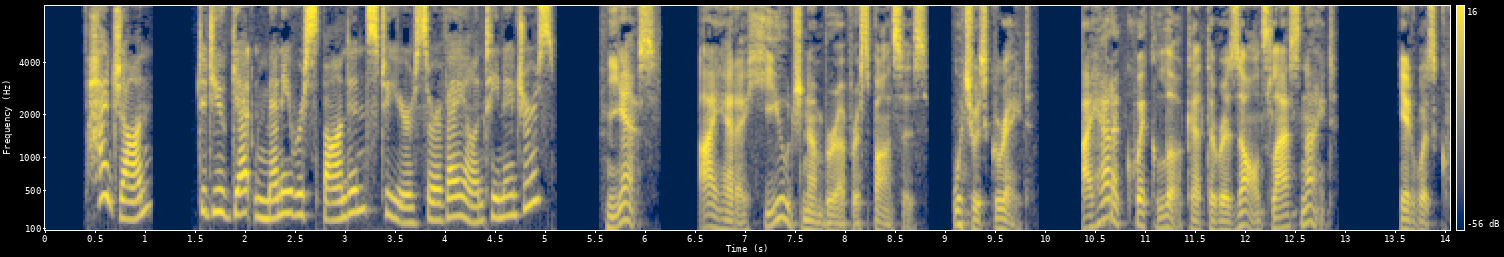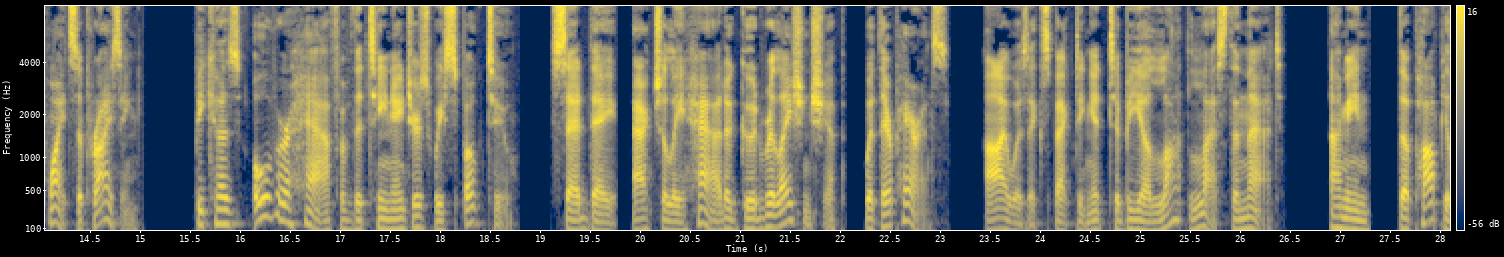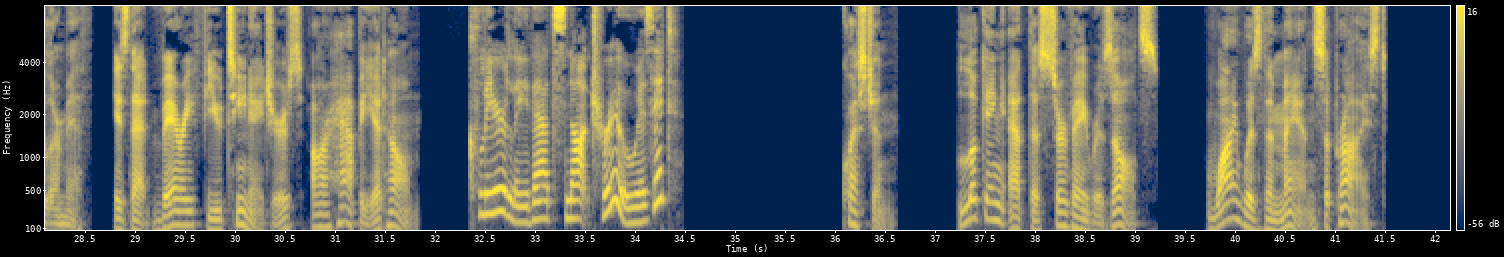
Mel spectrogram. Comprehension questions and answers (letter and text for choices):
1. Looking at the survey results, why was the man surprised?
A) So many teenagers were happy at home.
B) So few teenagers got on well with their parents.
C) So many teenagers wanted to participate in the survey.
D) So many teenagers don't say the truth.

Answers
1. A) So many teenagers were happy at home.

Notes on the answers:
男士对调查所得的结果很吃惊是因为调查中有超过一半的少年与父母关系很好,而他预想的数字要比这少。

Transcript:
W: Hi John, did you get many respondents to your survey on teenagers?
M: Yes, I had a huge number of responses, which was great. I had a quick look at the results last night. It was quite surprising because over half of the teenagers we spoke to said they actually had a good relationship with their parents. I was expecting it to be a lot less than that. I mean the popular myth is that very few teenagers are happy at home.
W: Clearly that's not true, is it?
Question: Looking at the survey results, why was the man surprised?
